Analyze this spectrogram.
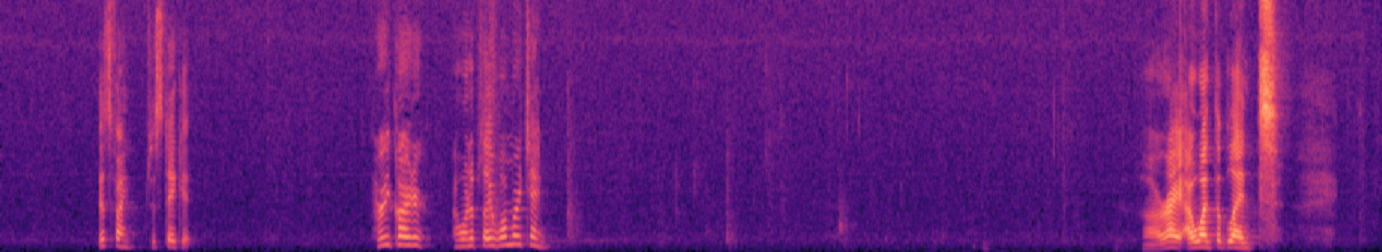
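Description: A woman speaks clearly and slowly into a nearby microphone, pausing between phrases.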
